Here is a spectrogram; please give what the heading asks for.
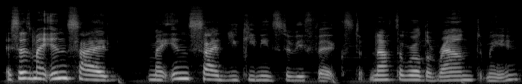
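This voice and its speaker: A woman's voice: medium pitch, a little slow, no echo, faint music behind. A woman hosting a casual livestream, chatting and musing aloud as she reads out cards, often drawing out her words. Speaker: livestream host reading tarot and horoscopes. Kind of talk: casual livestream chat mixed with reading aloud.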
